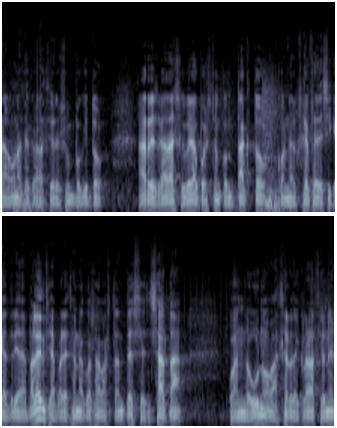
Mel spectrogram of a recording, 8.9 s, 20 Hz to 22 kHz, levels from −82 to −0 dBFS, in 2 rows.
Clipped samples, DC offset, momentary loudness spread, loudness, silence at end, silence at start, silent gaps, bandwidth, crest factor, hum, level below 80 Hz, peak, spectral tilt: under 0.1%; under 0.1%; 9 LU; -32 LUFS; 0 s; 0 s; none; 15.5 kHz; 26 dB; none; -60 dBFS; -6 dBFS; -5 dB/octave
